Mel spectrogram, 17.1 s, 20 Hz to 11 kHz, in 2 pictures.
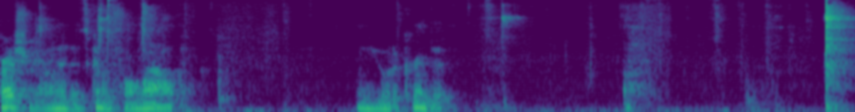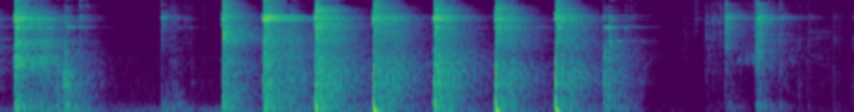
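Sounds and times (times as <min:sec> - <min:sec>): hammer striking crimp tool: 0:08.3 - 0:09.5, 0:10.2 - 0:14.9.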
